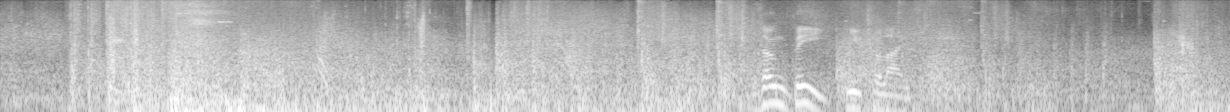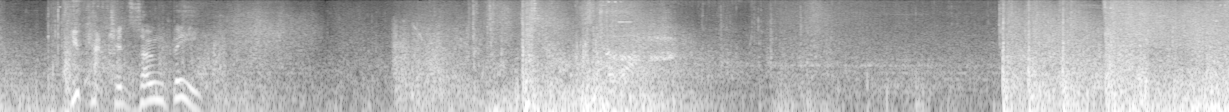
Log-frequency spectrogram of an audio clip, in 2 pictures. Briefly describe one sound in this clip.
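Gunfire from a game's weapons cracks in quick bursts.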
